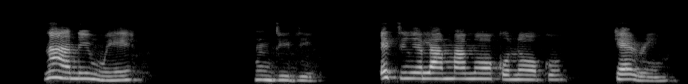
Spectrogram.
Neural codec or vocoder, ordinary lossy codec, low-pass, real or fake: codec, 16 kHz, 4 kbps, X-Codec, HuBERT features, trained on general audio; none; 7.2 kHz; fake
